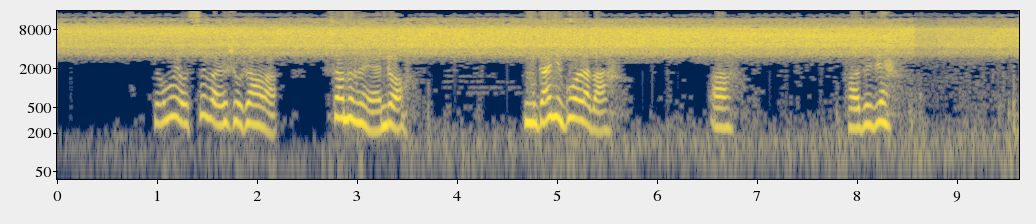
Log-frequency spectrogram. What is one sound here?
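A young woman speaks anxiously into a phone, close by.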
